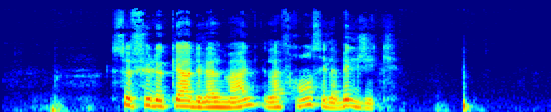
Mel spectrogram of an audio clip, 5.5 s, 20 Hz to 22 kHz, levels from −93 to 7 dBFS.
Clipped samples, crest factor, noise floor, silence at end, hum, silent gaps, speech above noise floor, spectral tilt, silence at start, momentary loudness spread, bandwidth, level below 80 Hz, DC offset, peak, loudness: under 0.1%; 18 dB; -73 dBFS; 0.8 s; none; none; 54 dB; -8 dB/octave; 0.5 s; 21 LU; 15.5 kHz; -50 dBFS; under 0.1%; -4 dBFS; -20 LUFS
